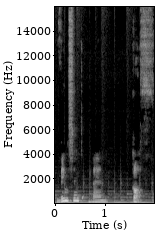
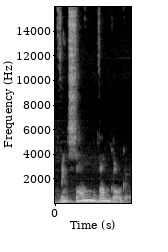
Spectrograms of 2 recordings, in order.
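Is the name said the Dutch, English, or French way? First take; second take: English; French. First: The name is said the English way, ending in F. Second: The name is said with a French pronunciation. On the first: "They say the F sound" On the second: "In France, people pronounce his name like this"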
